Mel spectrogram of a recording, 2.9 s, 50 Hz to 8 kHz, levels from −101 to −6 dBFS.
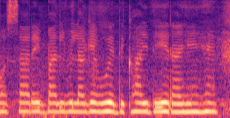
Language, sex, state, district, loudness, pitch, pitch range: Hindi, female, Bihar, Muzaffarpur, -15 LUFS, 215 Hz, 210-220 Hz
